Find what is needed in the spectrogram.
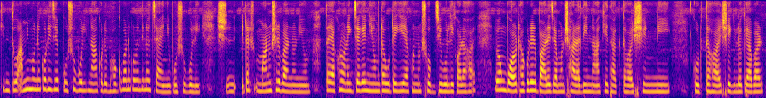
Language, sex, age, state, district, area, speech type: Bengali, female, 45-60, West Bengal, Jhargram, rural, spontaneous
